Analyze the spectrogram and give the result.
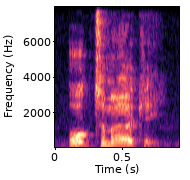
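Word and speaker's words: Auchtermuchty: The Outer Muckley in Scotland is pronounced Orc ter Merk T. Orc to Murky.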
